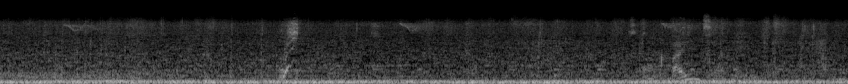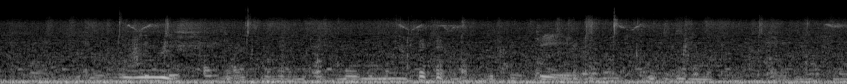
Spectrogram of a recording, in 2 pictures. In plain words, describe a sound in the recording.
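A baby monkey suckles softly.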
